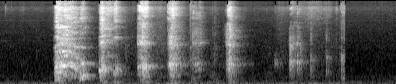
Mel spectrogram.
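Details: Staged, acted fit of about five forceful harsh coughs then a few softer trailing ones in a quiet room: cough.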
